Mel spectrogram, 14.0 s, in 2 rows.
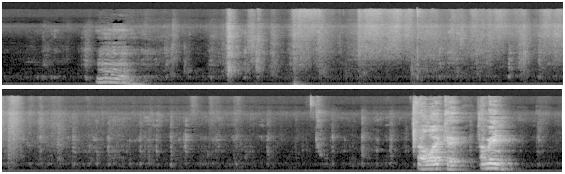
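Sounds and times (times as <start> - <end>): chewing crunchy food: 0.4 - 3.5, 6.2 - 14.0.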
